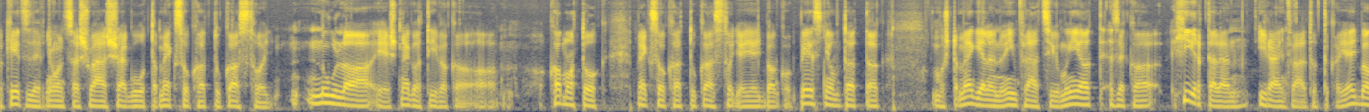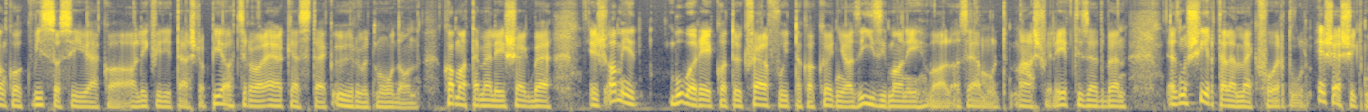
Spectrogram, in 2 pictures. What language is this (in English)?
Hungarian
